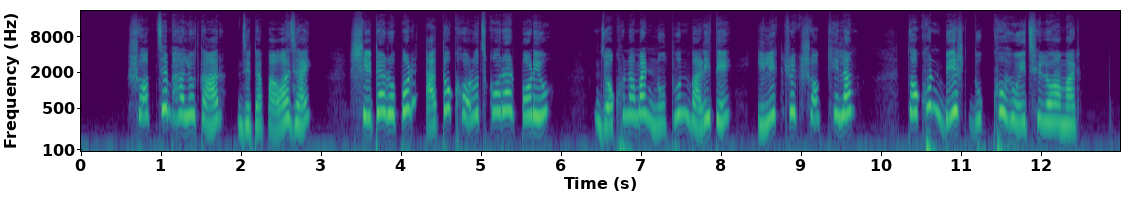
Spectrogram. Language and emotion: Bengali, sad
